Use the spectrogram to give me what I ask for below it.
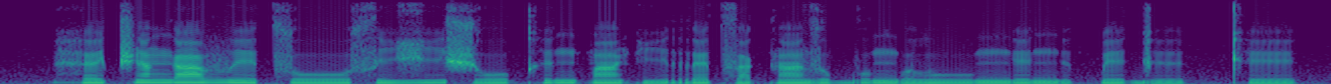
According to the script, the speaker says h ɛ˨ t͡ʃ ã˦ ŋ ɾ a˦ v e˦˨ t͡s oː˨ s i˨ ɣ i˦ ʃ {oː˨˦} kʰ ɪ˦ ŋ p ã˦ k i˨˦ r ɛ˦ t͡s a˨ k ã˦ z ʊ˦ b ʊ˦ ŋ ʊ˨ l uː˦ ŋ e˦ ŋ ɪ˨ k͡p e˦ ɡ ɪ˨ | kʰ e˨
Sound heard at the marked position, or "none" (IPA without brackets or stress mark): oː˨˦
